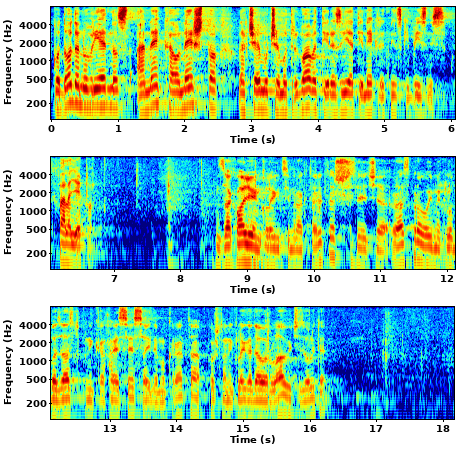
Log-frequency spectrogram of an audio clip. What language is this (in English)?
Croatian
